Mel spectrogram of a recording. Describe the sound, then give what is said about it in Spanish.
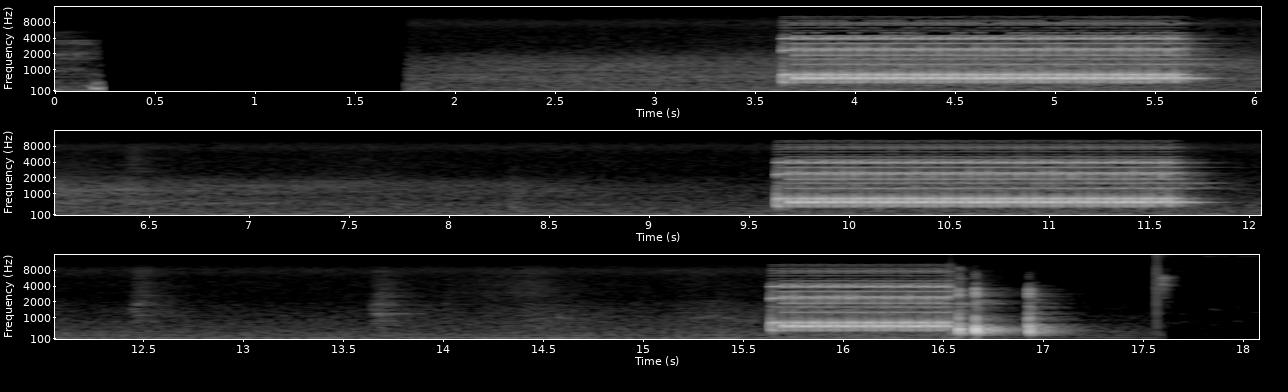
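A telephone rings three times before a recorded phone call, each long buzzing ring about two seconds, separated by steady pauses; the third is cut short by a click as if the receiver is picked up. A faint hiss fills the gaps. “No sé si se acuerdan de la llamada.”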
